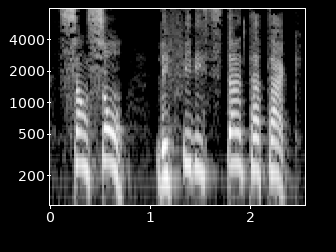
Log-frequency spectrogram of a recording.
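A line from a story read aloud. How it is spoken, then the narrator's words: Exclaimed. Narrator (French): s'écria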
